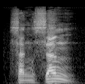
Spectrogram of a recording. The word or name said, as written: Sansam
